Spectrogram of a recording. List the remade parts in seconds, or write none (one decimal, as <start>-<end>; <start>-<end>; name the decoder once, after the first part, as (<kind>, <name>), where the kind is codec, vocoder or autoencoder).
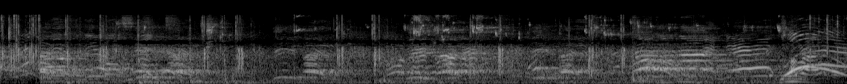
none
